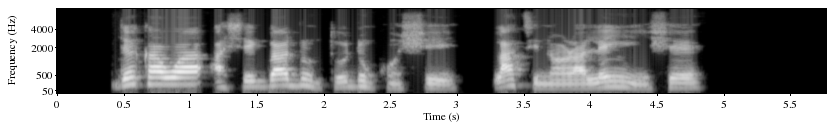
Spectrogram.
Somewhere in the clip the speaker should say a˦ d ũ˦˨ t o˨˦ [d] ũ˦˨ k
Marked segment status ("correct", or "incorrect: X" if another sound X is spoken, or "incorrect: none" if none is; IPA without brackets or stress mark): correct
